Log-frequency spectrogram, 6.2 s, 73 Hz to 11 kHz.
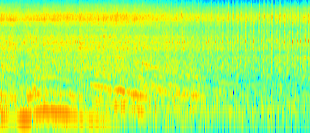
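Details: Mercedes ML320 with M112 3.2 V6 running with hollow, fairly regular knocking about three per second: piston slap, pistons loose in badly scored cylinders (engine not sleeved from factory).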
